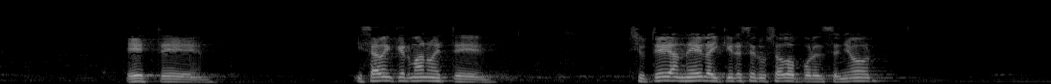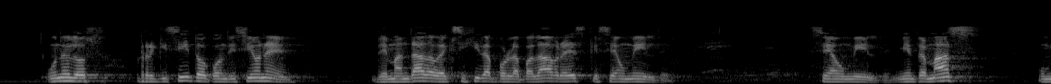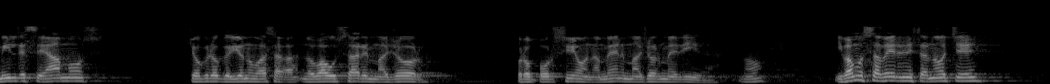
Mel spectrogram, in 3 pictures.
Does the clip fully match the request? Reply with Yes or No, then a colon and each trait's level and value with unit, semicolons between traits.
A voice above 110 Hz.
Yes: medium, 140 Hz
